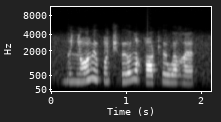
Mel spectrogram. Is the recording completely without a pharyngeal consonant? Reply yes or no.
yes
